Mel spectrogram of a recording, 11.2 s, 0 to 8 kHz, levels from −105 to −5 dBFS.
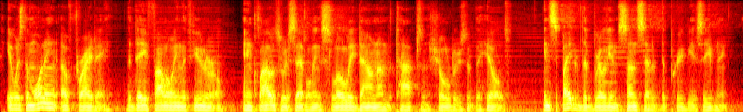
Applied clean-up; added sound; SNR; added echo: neural separator model SepFormer DNS4.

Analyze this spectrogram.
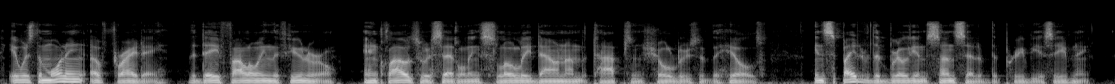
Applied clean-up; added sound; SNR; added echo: none; none; none; none.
